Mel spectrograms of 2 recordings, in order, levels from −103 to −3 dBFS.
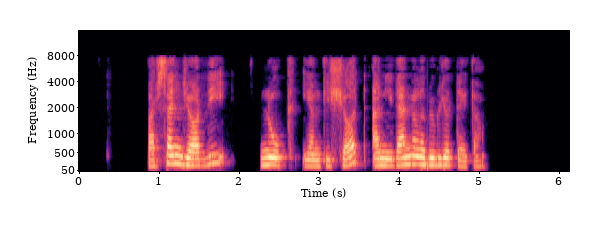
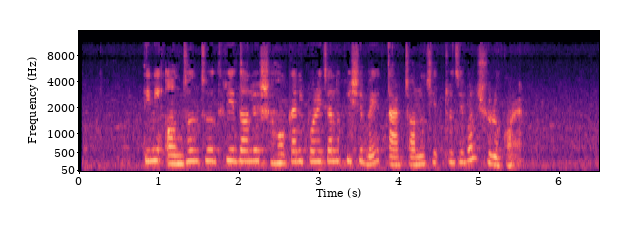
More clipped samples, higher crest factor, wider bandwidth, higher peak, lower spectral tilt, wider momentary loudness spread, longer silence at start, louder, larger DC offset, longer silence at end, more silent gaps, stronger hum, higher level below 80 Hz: neither; about the same, 16 dB vs 18 dB; second, 8 kHz vs 11.5 kHz; first, -2 dBFS vs -10 dBFS; about the same, -5.5 dB/octave vs -5 dB/octave; first, 14 LU vs 7 LU; first, 0.85 s vs 0.05 s; first, -17 LUFS vs -25 LUFS; neither; first, 1.05 s vs 0.7 s; first, 1.96-2.13 s, 2.19-2.26 s vs none; neither; about the same, -58 dBFS vs -62 dBFS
